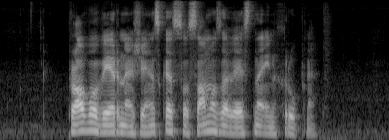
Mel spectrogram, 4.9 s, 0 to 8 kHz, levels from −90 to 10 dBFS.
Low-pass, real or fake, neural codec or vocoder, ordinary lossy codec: none; real; none; none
